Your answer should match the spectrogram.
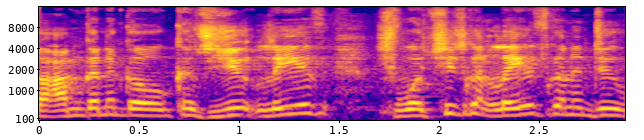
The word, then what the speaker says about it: Leia: He said, I had to remember her like the Princess Leia. Yeah. Because her name is spelled different. Like, spell your name. Leia. Okay, and it's pronounced Leia, right?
